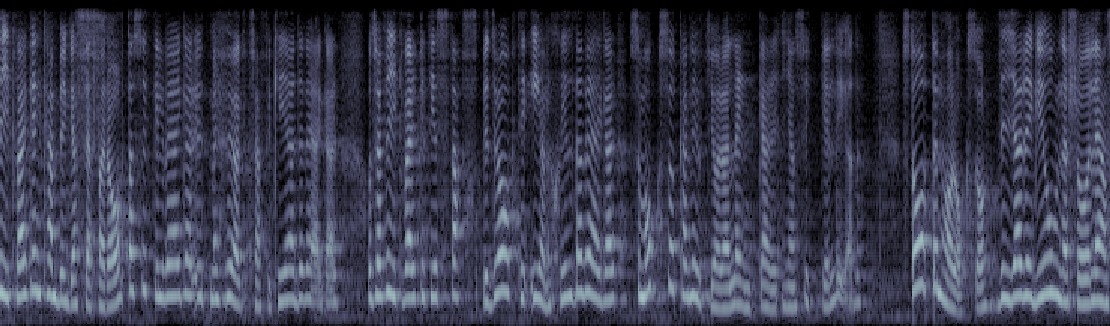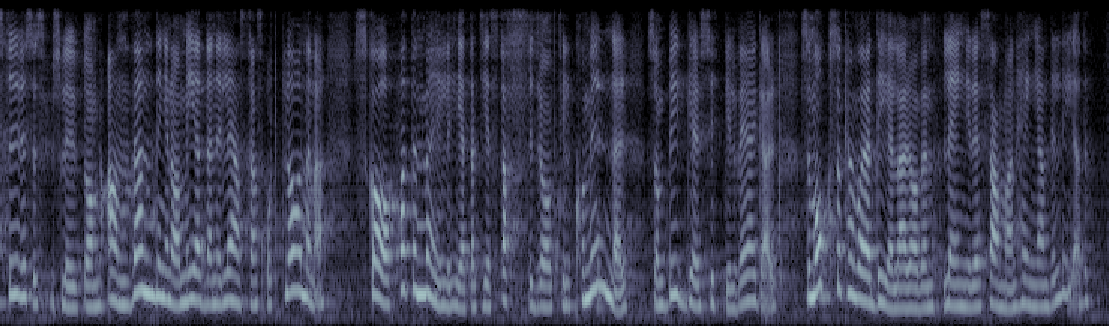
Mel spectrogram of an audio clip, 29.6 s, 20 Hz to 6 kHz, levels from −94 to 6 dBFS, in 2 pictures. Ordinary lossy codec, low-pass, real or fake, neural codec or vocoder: none; 5.4 kHz; fake; autoencoder, 48 kHz, 32 numbers a frame, DAC-VAE, trained on Japanese speech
